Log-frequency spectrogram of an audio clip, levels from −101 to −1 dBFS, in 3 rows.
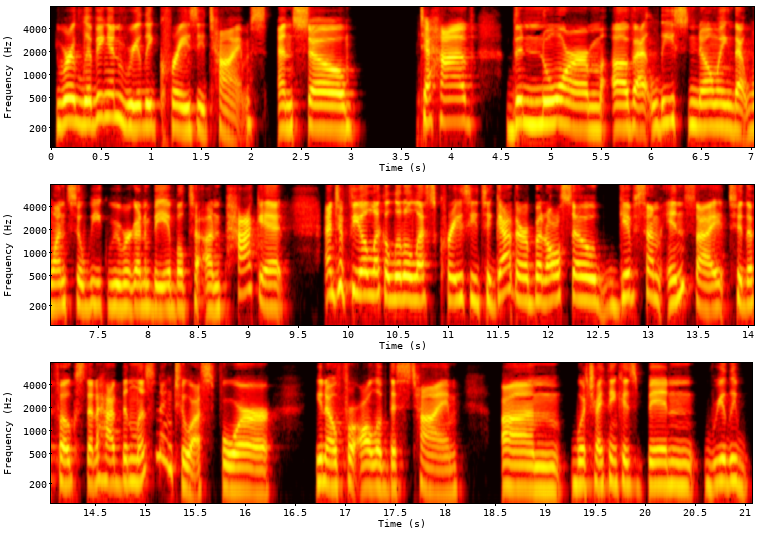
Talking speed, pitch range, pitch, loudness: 190 wpm, 190-235 Hz, 205 Hz, -26 LUFS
